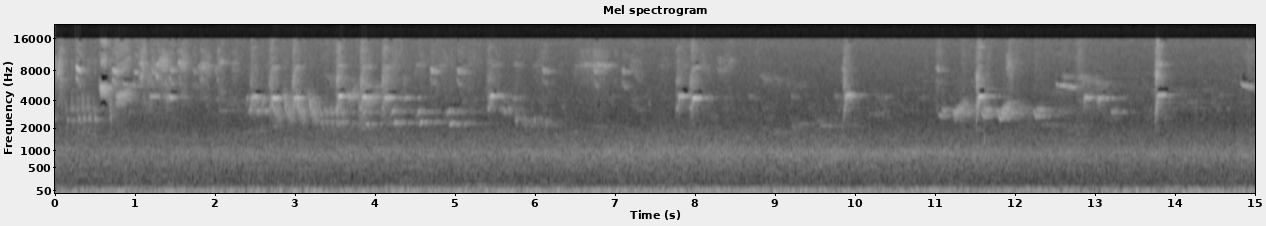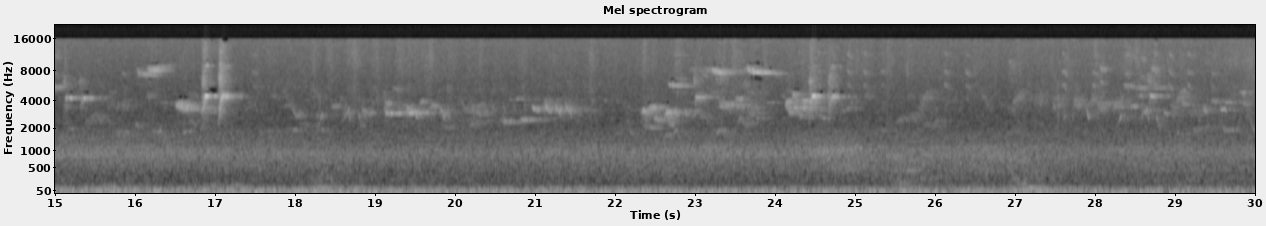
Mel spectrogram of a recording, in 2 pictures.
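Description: Small birds chirping and calling on and off over a steady rushing background noise.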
